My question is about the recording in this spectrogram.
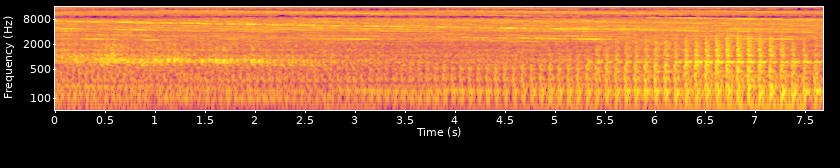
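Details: Hotpoint BHWMXL145 washing machine on a test spin climbing toward 1400 rpm: heavy rhythmic thumping of about three bangs a second grows louder as speed rises, the drum slamming because two spider arms have snapped.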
